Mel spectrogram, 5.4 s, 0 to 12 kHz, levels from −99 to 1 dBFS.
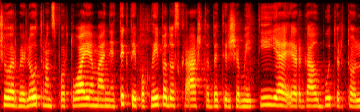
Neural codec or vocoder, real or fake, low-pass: none; real; 10.8 kHz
